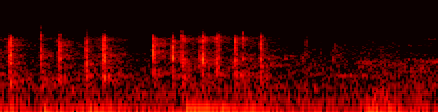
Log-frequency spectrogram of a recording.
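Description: Computer keyboard typing: a faint, quick run of about a dozen keystrokes that stops about a second and a half in.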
